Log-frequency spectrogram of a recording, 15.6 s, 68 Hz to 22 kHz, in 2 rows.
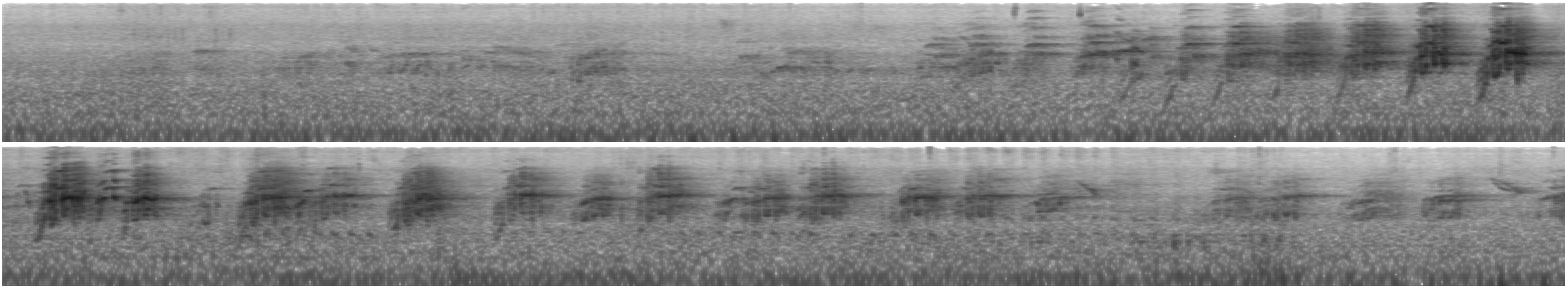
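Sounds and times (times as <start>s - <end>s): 
yellow shouldered parrot flight call: 5.8s - 14.4s.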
